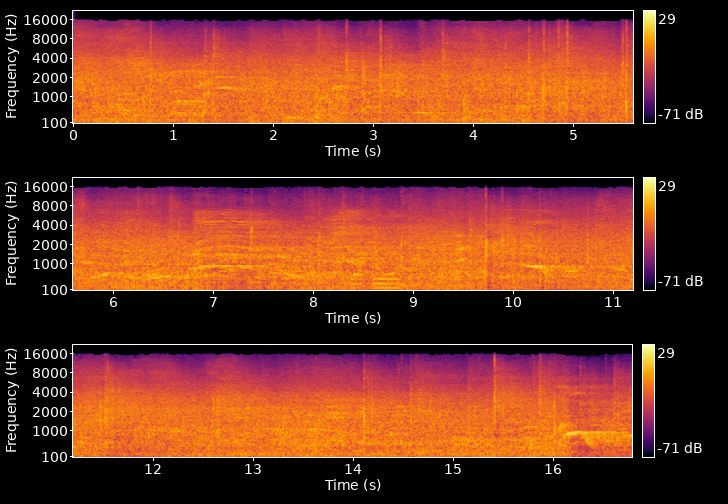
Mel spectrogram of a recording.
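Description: Skates scrape and carve across ice in a large echoing rink.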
